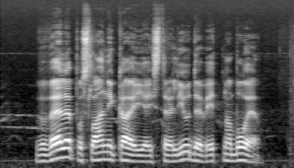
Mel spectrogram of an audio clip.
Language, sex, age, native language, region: Slovenian, male, 18-29, Slovenian, Drava region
